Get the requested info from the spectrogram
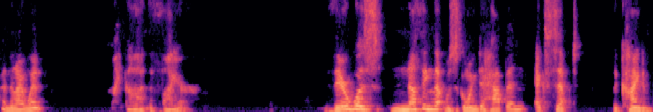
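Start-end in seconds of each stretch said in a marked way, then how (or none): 1.4-2.5 whispered under the breath; a retold whisper of dread; hushed gasp. Retold panicked thought at night.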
